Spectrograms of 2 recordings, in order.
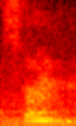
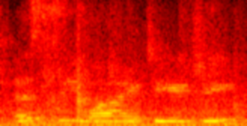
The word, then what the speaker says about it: scythe: I've never heard Skype pronounced with a K sound, more like S long L. So like side. What word? What you pronounced like Skype? SCYTHE?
